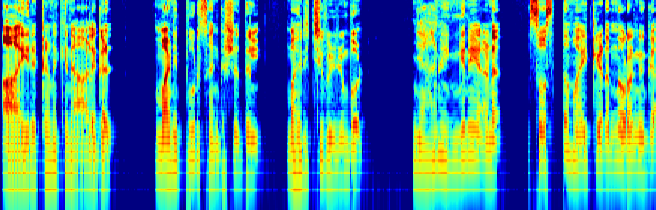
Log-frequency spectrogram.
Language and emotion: Malayalam, sad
